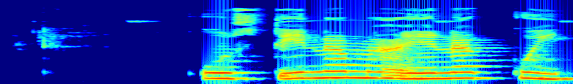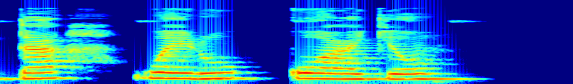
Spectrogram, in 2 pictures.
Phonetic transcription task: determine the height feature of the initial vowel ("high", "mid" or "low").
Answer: high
